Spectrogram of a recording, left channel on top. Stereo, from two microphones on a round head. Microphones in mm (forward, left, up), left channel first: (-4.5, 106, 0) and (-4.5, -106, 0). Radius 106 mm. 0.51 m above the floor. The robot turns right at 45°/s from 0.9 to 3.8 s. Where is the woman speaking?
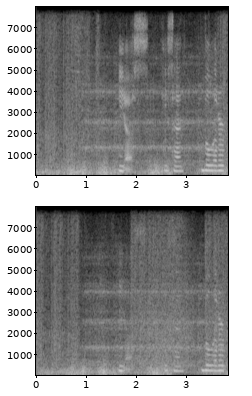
85° left; by 3.8 s straight behind.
